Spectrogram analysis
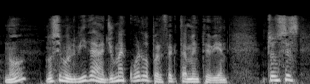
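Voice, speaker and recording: A man, hosting a talk show and explaining relationship advice in an animated way. He keeps stepping into little acted-out scenes of what people say. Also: fairly high pitch, fairly quick, breathy edge, no room sound, studio quality. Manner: animated, acts out short quoted scenes. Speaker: host.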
